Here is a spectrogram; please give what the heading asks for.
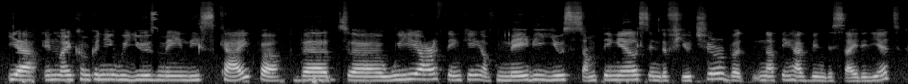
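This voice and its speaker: A young woman from northern France speaks with a French accent and a warm, mellow tone. She chats casually over a video call, with plenty of fillers, and sits at an ordinary middle pitch. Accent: French, Normandy. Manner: chatty, self-introducing with fillers. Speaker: interviewee. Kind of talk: casual online interview.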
